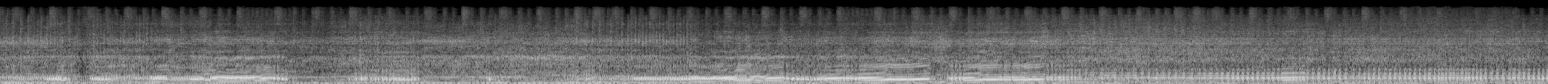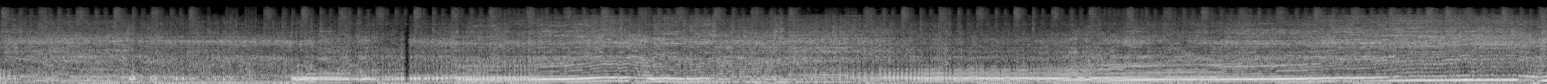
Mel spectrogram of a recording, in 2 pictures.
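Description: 2013 KTM 125 SX's single-cylinder two-stroke engine being ridden on dirt trails. It revs up and down repeatedly, its pitch climbing with each run up through the revs and dropping back off the throttle.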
